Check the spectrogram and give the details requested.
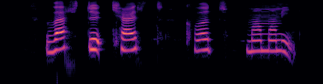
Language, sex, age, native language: Icelandic, male, 6, Icelandic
